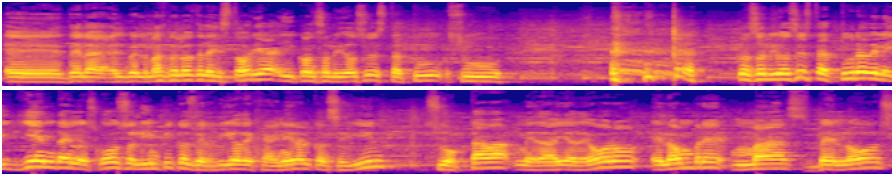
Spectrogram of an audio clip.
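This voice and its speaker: A man's voice: a little high, normal speed, darkish tone, soft background music. A man with a Mexican Spanish accent, co-hosting a casual comedic chat in a playful, mock-formal way. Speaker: co-host.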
